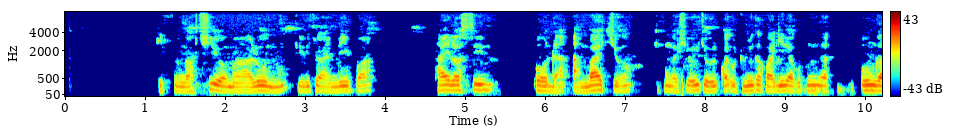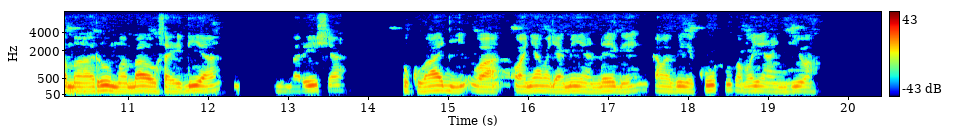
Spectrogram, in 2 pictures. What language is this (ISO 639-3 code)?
swa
